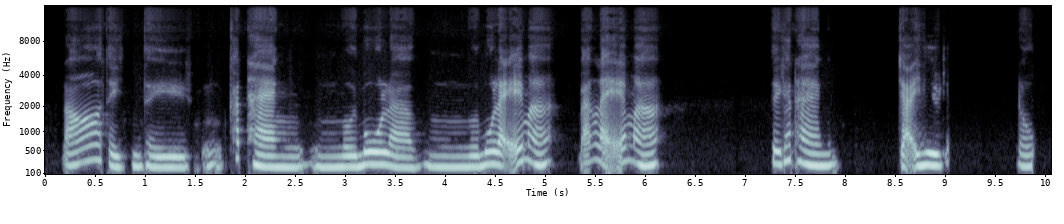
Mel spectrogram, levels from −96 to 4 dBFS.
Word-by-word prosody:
Đó 275 Hz, +9 st, -1 dB
thì, 200 Hz, -4 st, 0 dB
ừm, 200 Hz, -1 st, -2 dB
thì 190 Hz, -2 st, +1 dB
cũng 225 Hz, -2 st, -7 dB
khách 345 Hz, -4 st, -8 dB
hàng, 195 Hz, -4 st, +2 dB
ừm, 190 Hz, -1 st, -1 dB
người 195 Hz, 0 st, +3 dB
mua 235 Hz, +2 st, +5 dB
là, 195 Hz, -5 st, +2 dB
ừm, 195 Hz, -3 st, -2 dB
người 195 Hz, 0 st, +1 dB
mua 240 Hz, +2 st, +3 dB
lẻ 240 Hz, +3 st, +3 dB
mà, 255 Hz, -4 st, 0 dB, 0.3 s
bán -, -, -5 dB
lẻ 280 Hz, -1 st, -1 dB
mà. 240 Hz, -5 st, +1 dB, 1.1 s
Thì 245 Hz, -2 st, +2 dB
khách 305 Hz, +5 st, -3 dB
hàng 235 Hz, -7 st, +2 dB, 0.8 s
chạy 215 Hz, -, +1 dB
nhiều 220 Hz, -1 st, +6 dB
chứ. -, -, -15 dB, 0.7 s
Đúng. 210 Hz, -1 st, -4 dB
215 Hz, 155 wpm, -19 LUFS, 195-240 Hz, 1.1 s, nhiều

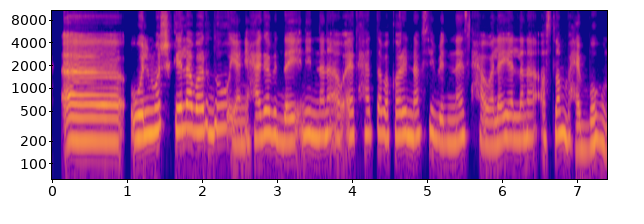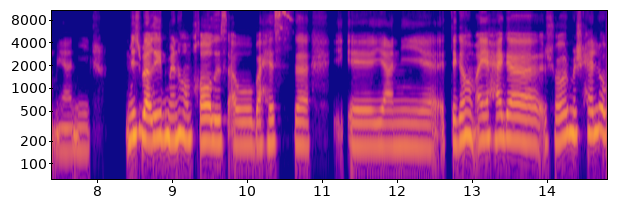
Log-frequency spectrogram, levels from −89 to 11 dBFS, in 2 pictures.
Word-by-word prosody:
آآ 205 Hz, -1 st, +5 dB
والمشكلة 275 Hz, +6 st, +4 dB
برضه 280 Hz, +2 st, +1 dB
يعني 185 Hz, +1 st, -4 dB
حاجة 220 Hz, +5 st, +1 dB
بتضايقني 225 Hz, +1 st, -1 dB
إن 230 Hz, -1 st, +1 dB
أنا 240 Hz, +2 st, 0 dB
أوقات 235 Hz, +1 st, -3 dB
حتّى 250 Hz, +1 st, -6 dB
باقارن 235 Hz, 0 st, 0 dB
نفْسي 245 Hz, +3 st, -3 dB
بالناس 195 Hz, +2 st, -4 dB
حواليّا 195 Hz, +5 st, -3 dB
اللي 210 Hz, 0 st, -3 dB
أنا 225 Hz, +1 st, -2 dB, 0.2 s
أصلًا 245 Hz, +3 st, 0 dB
باحبهم، 180 Hz, 0 st, -4 dB
يعني 150 Hz, 0 st, -10 dB, 0.5 s
مش 235 Hz, +5 st, +3 dB
باغير 220 Hz, 0 st, +5 dB
منهم 225 Hz, 0 st, +3 dB
خالص 195 Hz, -2 st, +1 dB
أو 180 Hz, 0 st, -5 dB
باحس 185 Hz, +2 st, -3 dB
ي -, -, -1 dB, 0.7 s
آآ 175 Hz, 0 st, -3 dB
يعني 170 Hz, -1 st, -6 dB, 0.2 s
اتجاههم 220 Hz, +5 st, -1 dB
أي 210 Hz, +2 st, +2 dB
حاجة 220 Hz, 0 st, +1 dB, 0.5 s
شعور 200 Hz, +5 st, -2 dB
مش 255 Hz, 0 st, +1 dB
حلو، 255 Hz, 0 st, 0 dB
215 Hz, 140 wpm, -21 LUFS, 190-240 Hz, 0.7 s, آآ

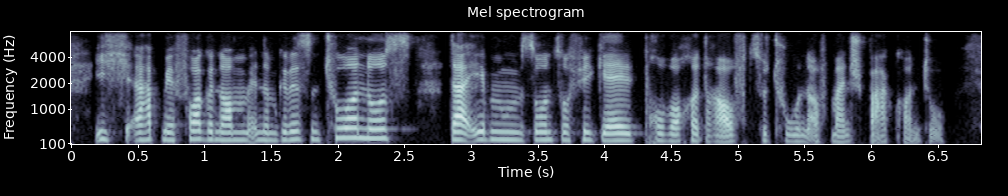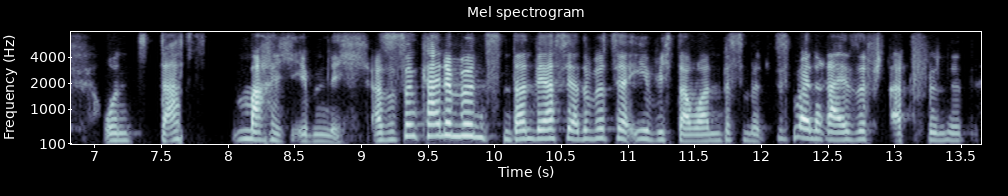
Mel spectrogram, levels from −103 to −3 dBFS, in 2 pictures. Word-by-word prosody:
ich, 210 Hz, 0 st, -7 dB
äh, -, -, -5 dB
habe 210 Hz, +2 st, -1 dB
mir 200 Hz, -1 st, -3 dB
vorgenommen, 200 Hz, -2 st, -1 dB
in 175 Hz, -, -9 dB
'nem 190 Hz, -1 st, -9 dB
gewissen 205 Hz, 0 st, -6 dB
Turnus 250 Hz, -, -1 dB, 0.3 s
da 205 Hz, -2 st, +7 dB
eben 205 Hz, -1 st, -5 dB
so 200 Hz, +2 st, -5 dB
und 200 Hz, 0 st, -5 dB
so 195 Hz, -, -7 dB
viel 200 Hz, +1 st, -8 dB
Geld 180 Hz, 0 st, 0 dB
pro 180 Hz, -1 st, -10 dB
Woche 170 Hz, +1 st, -4 dB
draufzutun 165 Hz, -2 st, -5 dB
auf -, -, -7 dB
mein 145 Hz, +1 st, -4 dB
Sparkonto. -, -, -7 dB, 0.5 s
Und 185 Hz, 0 st, -5 dB
das 210 Hz, -, +2 dB, 0.4 s
mache 205 Hz, -2 st, +4 dB
ich 175 Hz, -, -10 dB
eben 170 Hz, 0 st, -7 dB
nicht. -, -, -9 dB
Also, 190 Hz, +2 st, 0 dB
es -, -, -9 dB
sind 300 Hz, 0 st, +1 dB
keine 305 Hz, +1 st, +10 dB
Münzen, 280 Hz, -8 st, +3 dB
dann 225 Hz, +2 st, +4 dB
wäre 230 Hz, +1 st, +8 dB
es 235 Hz, -, -9 dB
ja 220 Hz, -2 st, +3 dB
dann 225 Hz, +1 st, -6 dB
wird's 245 Hz, 0 st, -3 dB
ja 225 Hz, -2 st, +4 dB
ewig 200 Hz, -2 st, -6 dB
dauern, 170 Hz, +2 st, +1 dB
bis 195 Hz, 0 st, -11 dB
mit 175 Hz, -2 st, -12 dB
bis 230 Hz, -2 st, -15 dB
meine 240 Hz, -5 st, +5 dB
Reise 205 Hz, +1 st, +3 dB
stattfindet. 185 Hz, -2 st, -6 dB
200 Hz, 210 wpm, -23 LUFS, 185-225 Hz, 0.5 s, keine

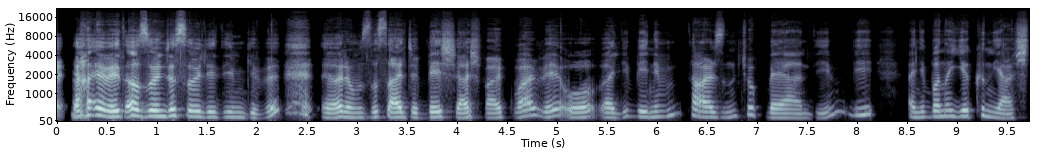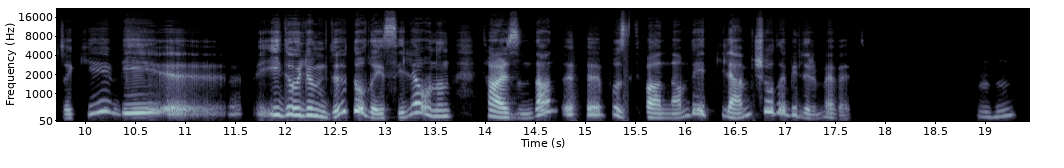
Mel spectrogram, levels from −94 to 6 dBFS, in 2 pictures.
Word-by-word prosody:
Ya, -, -, +7 dB
evet, 200 Hz, -5 st, +10 dB
az 210 Hz, -2 st, +9 dB
önce 205 Hz, +2 st, +7 dB
söylediğim 180 Hz, -5 st, +1 dB
gibi, 155 Hz, -, -3 dB, 0.4 s
eee, 165 Hz, -, -2 dB
aramızda 170 Hz, 0 st, +1 dB
sadece 170 Hz, -3 st, +3 dB
5 185 Hz, +1 st, +2 dB
yaş 160 Hz, +2 st, 0 dB
fark 160 Hz, +1 st, -4 dB
var 225 Hz, +6 st, 0 dB
ve 200 Hz, +6 st, -1 dB
o, 170 Hz, +2 st, 0 dB
hani, 165 Hz, +5 st, -5 dB
benim 190 Hz, -, -5 dB
tarzını 180 Hz, -, -1 dB
çok 255 Hz, +3 st, -7 dB
beğendiğim 155 Hz, -, -6 dB
bir, 255 Hz, +3 st, -6 dB, 0.4 s
hani, 175 Hz, +1 st, -7 dB
bana 195 Hz, +1 st, -1 dB
yakın 205 Hz, +1 st, -3 dB
yaştaki 155 Hz, -, -5 dB
bir, 330 Hz, +5 st, -3 dB
ııı, 465 Hz, -2 st, -9 dB, 0.3 s
idolümdü. 250 Hz, -, -3 dB
Dolayısıyla 245 Hz, -, -2 dB
onun 205 Hz, -4 st, -8 dB, 0.3 s
tarzından, 165 Hz, -, -2 dB, 0.3 s
eee, 255 Hz, +1 st, -5 dB
pozitif 235 Hz, -7 st, -10 dB
anlamda 150 Hz, +4 st, -5 dB
etkilenmiş 225 Hz, -, -6 dB
olabilirim, 250 Hz, -, -8 dB
evet. -, -, -15 dB, 1.3 s
Hı 185 Hz, -, -30 dB
hı. 190 Hz, +7 st, -20 dB
190 Hz, 120 wpm, -23 LUFS, 165-245 Hz, 1.3 s, evet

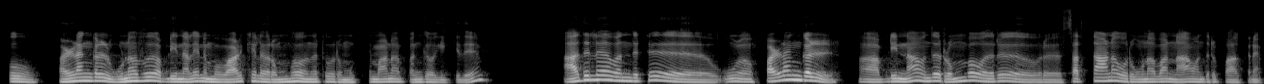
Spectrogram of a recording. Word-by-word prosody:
ஓ! -, -, +3 dB, 0.4 s
பழங்கள் 165 Hz, +5 st, +3 dB
உணவு 160 Hz, +5 st, +4 dB
அப்படின்னாலே 130 Hz, -1 st, +2 dB
நம்ம 125 Hz, -2 st, +3 dB
வாழ்க்கையில 135 Hz, +2 st, 0 dB
ரொம்ப 120 Hz, +4 st, +1 dB
வந்துட்டு 120 Hz, 0 st, -1 dB
ஒரு 115 Hz, -2 st, -3 dB
முக்கியமான 120 Hz, +4 st, -2 dB
பங்கு 115 Hz, +1 st, -3 dB
வகிக்குது. 105 Hz, 0 st, -6 dB, 1.0 s
அதுல 205 Hz, +8 st, +3 dB, 0.2 s
வந்துட்டு 160 Hz, +2 st, -1 dB, 0.8 s
உ 140 Hz, -, 0 dB, 0.3 s
பழங்கள் 185 Hz, +2 st, +4 dB, 0.5 s
அ -, -, -5 dB
அப்படின்னா 130 Hz, +4 st, +1 dB
வந்து 155 Hz, +2 st, +1 dB
ரொம்ப 150 Hz, +7 st, 0 dB
ஒரு 140 Hz, +3 st, -1 dB, 0.3 s
ஒரு 105 Hz, -1 st, -5 dB, 0.2 s
சத்தான 160 Hz, +6 st, -1 dB
ஒரு 130 Hz, -3 st, -2 dB
உணவா 125 Hz, +2 st, -1 dB
நான் 120 Hz, +3 st, -2 dB
வந்துட்டு 115 Hz, 0 st, -6 dB
பாக்குறேன். 105 Hz, 0 st, -7 dB
130 Hz, 135 wpm, -24 LUFS, 120-155 Hz, 1.0 s, உணவு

